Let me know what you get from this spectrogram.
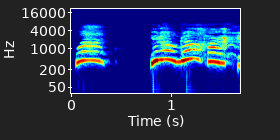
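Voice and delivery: high, loud mock disbelief; incredulous mom. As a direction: imitate a mother blurting in shock. Mom's disbelief, imitated.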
